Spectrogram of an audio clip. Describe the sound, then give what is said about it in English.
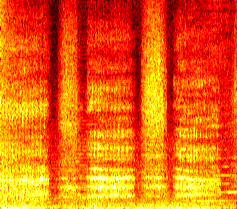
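Deep, heavy breathing from a hulking beast in pitch darkness, loud, with rasping inhales and exhales in a steady rhythm over a low, growling rumble. No one speaks. “Just then, the blackness in front of her moved, and she heard something breathe.”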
